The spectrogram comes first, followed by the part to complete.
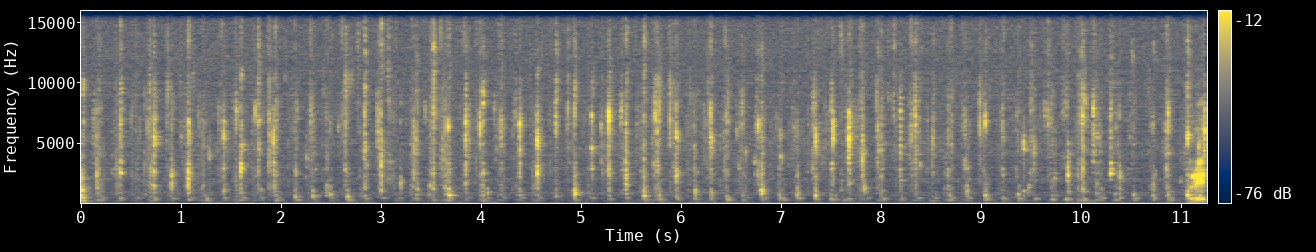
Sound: water gurgling sound

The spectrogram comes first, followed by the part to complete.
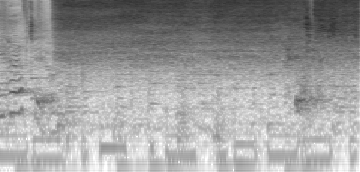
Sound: splashing

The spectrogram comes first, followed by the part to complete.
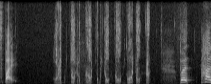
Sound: slurp, slurp, slurp

